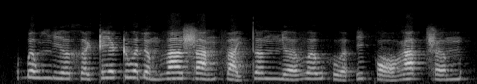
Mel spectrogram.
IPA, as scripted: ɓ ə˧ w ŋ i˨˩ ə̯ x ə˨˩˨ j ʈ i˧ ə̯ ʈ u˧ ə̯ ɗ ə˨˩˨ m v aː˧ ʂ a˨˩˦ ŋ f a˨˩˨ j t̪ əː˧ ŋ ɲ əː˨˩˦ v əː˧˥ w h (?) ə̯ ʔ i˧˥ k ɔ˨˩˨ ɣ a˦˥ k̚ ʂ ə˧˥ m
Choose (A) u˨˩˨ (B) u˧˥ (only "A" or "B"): A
